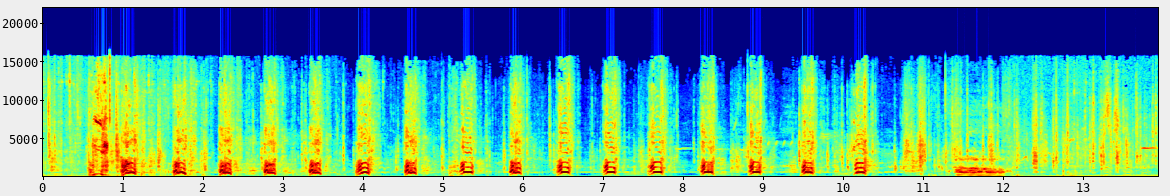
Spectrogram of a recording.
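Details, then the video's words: German Shepherd barking during a guarding exercise: a steady run of about fifteen loud, even barks roughly every 0.6 seconds, ending in a rougher, drawn-out growling bark near the end. "German Shepherd guarding exercises!"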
